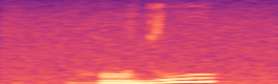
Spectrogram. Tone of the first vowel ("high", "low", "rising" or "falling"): low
